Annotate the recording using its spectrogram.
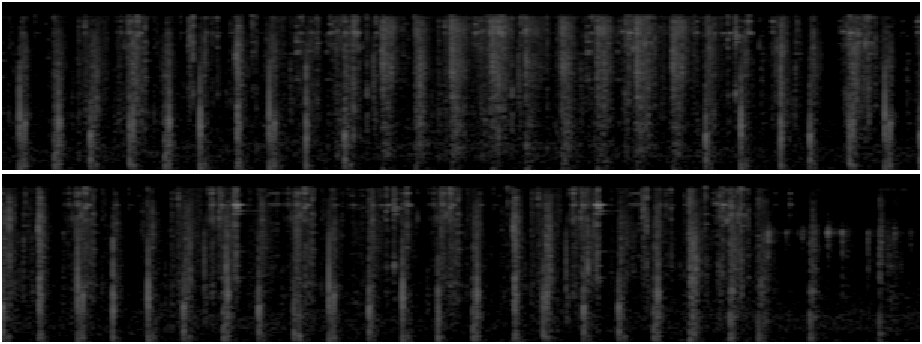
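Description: Footsteps run on a road.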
